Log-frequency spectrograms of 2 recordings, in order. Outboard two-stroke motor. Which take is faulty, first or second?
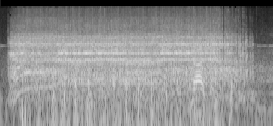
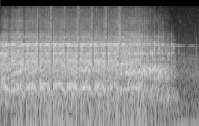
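first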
